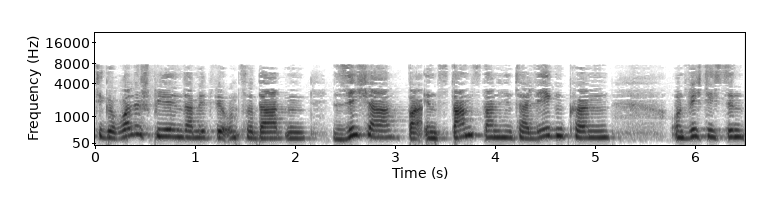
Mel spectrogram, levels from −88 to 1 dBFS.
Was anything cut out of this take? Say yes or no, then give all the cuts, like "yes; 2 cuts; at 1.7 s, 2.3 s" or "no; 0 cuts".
yes; 1 cut; at 3.3 s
